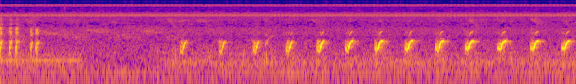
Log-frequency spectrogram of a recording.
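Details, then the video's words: White-breasted waterhen, called ruak-ruak locally, heard during trapping with call playback that brought two birds within seconds; a few rapid notes, a pause, then a regular run of short upslurred croaks, roughly two and a half per second. "hanya dengan hitungan detik langsung datang dua ekor wak wak"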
